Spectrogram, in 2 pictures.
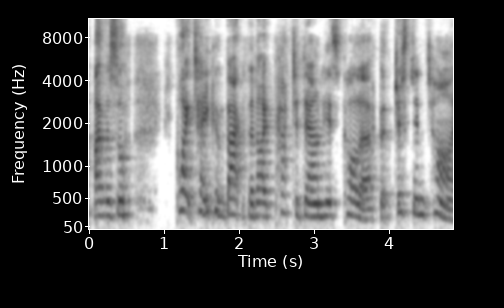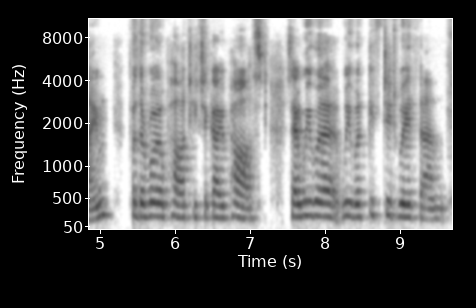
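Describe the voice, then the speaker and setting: A woman talks about her work as a lip speaker. She is upbeat and encouraging, and she scatters "um" and "you know" through her speech. Her pitch sits at an ordinary middle level for a woman. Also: measured pace, a bit bright. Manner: chatty and encouraging, with frequent fillers. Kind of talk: careers advice interview.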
